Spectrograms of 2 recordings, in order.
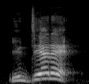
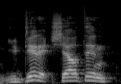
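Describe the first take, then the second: First: Excited. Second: Said in the usual way. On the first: Shown as a demonstration.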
